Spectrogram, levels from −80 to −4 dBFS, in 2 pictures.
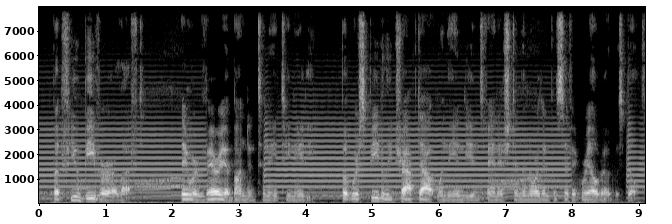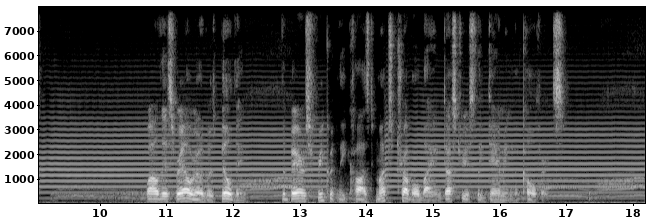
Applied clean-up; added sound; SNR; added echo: none; Trumpet + Growling; 9 dB; none.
